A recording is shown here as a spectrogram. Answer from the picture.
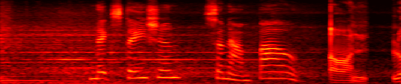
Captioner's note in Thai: เสียงประกาศบนรถไฟฟ้า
